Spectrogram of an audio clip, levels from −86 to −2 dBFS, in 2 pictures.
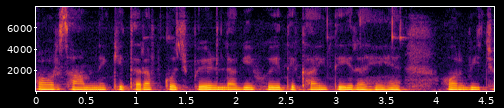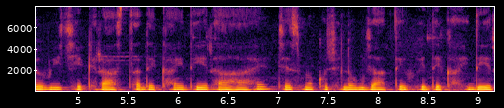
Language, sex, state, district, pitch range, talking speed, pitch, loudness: Hindi, female, Uttar Pradesh, Jyotiba Phule Nagar, 175-190 Hz, 190 wpm, 180 Hz, -18 LUFS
